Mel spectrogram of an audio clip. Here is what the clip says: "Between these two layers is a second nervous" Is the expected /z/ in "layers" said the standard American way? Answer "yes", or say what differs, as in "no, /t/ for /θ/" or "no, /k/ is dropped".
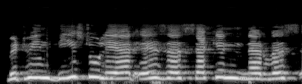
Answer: no, /z/ is dropped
